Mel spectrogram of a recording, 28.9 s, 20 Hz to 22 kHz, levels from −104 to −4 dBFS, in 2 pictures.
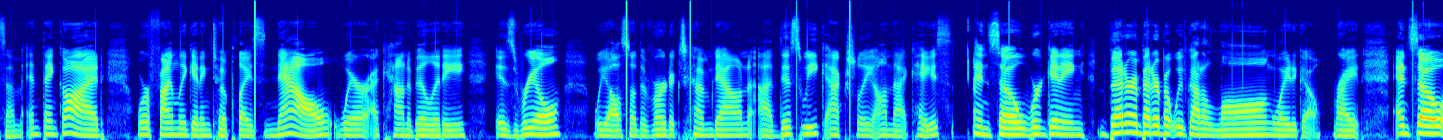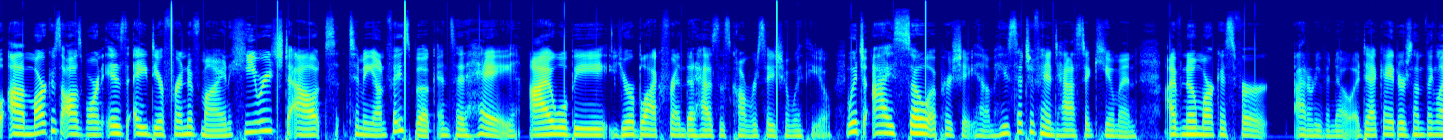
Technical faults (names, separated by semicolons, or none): word clock ticks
